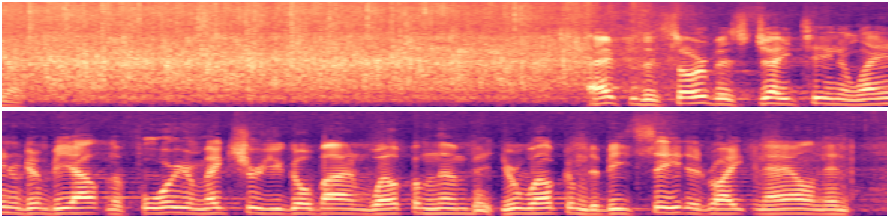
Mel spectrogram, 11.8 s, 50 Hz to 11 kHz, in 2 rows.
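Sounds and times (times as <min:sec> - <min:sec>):
church audience applauding during a service: 0:00.0 - 0:04.6
speech: 0:03.9 - 0:11.7.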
